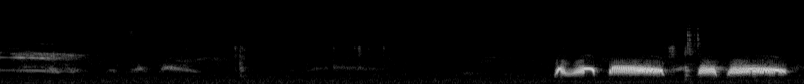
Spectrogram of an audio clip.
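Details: After a few seconds of faint, scattered background sounds, a spotted dove gives a loud phrase in the thúc gù cooing style: a quick wavering note followed by two long, low, steady coos.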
